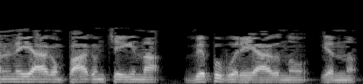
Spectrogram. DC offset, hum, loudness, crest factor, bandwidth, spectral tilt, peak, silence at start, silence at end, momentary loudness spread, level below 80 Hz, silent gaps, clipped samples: under 0.1%; none; -20 LUFS; 14 dB; 5.8 kHz; -10 dB/octave; -6 dBFS; 0 s; 0.1 s; 8 LU; -60 dBFS; none; under 0.1%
